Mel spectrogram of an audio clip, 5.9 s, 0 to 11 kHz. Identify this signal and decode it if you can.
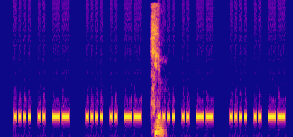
Morse code, heard as a keyed tone, about 25 wpm, 500 Hz. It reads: HIM HIM HIM HIM
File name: cw / Session5 cw training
